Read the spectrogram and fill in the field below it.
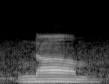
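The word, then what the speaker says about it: نام: नाम, नून अलिफ ना मीम, नाम, नाम, नाम.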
